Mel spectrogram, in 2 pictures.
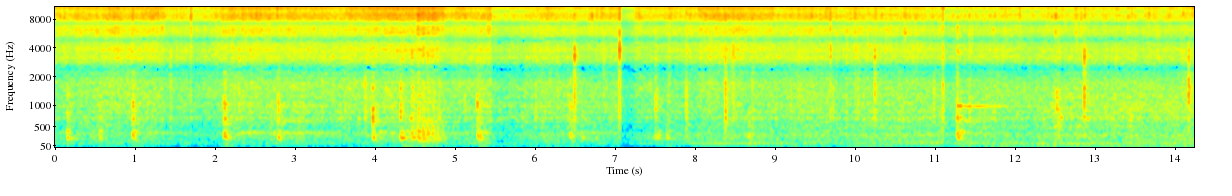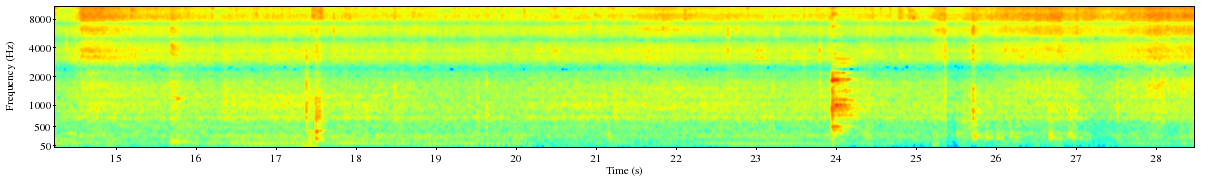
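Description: Chopped onions sizzling in hot oil in a metal kadai, stirred with a wooden spatula that scrapes and knocks against the pan. About halfway through, the sizzle grows louder as chopped green capsicum goes into the pan, and there is one sharp knock near the end.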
